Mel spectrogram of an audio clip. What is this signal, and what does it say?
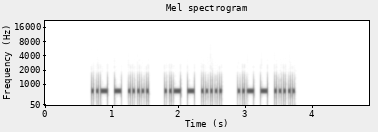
Morse code, heard as a keyed tone, about 34 wpm, 700 Hz. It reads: UT5 UT5 UT5
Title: Callsign Prefixes for Top 25 DXCC - Repeated 3x - 35wpm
